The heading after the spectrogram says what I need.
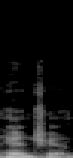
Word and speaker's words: Hanshan: called it hanshan um i don't think that they pronounce it in chinese but i guess that we're not speaking chinese we're speaking english and in this place they're pronouncing it han chan so i'll call it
